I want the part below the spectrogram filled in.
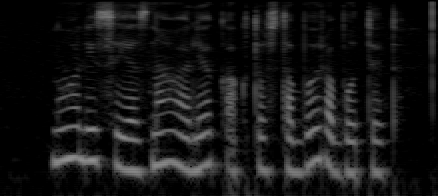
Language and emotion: Russian, neutral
